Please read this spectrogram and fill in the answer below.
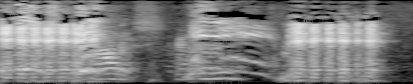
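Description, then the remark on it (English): A human voice mimics a sheep's bleat in three wavering, nasal bursts, loud, with a short pause between the first and second and a gliding pitch in the middle one. “Is that what sheep to sound like? Yes, it's what sheep sounds like when they're resurrected mimics.”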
